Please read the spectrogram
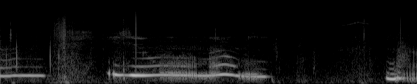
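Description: A voice holding long sung vowel notes with no words: one note ends about half a second in, and a second, longer note with a slight waver follows about a second in and lasts over a second and a half.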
